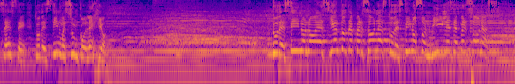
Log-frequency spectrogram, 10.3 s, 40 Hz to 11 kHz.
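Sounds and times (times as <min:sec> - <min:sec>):
speech: 0:00.0 - 0:02.4, 0:05.5 - 0:10.3
large crowd shouting and whooping: 0:02.1 - 0:10.3.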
